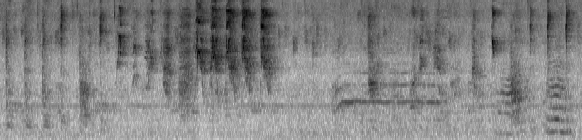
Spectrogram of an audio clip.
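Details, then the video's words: Black-winged myna song with mixed rasping chatters and short squeaky notes, rising and falling in loudness throughout, plus a faint whistled tone and a steady background hum. "SUARA ASLI BURUNG JALAK PUTIH NUSA GACOR DOR!"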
